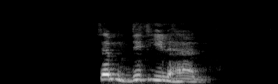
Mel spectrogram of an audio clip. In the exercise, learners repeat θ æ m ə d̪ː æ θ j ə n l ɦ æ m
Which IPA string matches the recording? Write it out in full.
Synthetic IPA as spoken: θ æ m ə d̪ː i θ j ə l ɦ æ n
